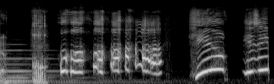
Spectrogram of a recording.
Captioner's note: snorts and giggles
